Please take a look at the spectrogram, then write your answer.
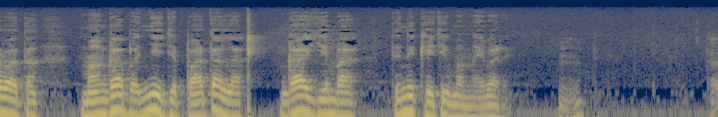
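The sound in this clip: A single sharp finger snap, a brief dry click, lands in a short pause between stretches of talk in German.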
